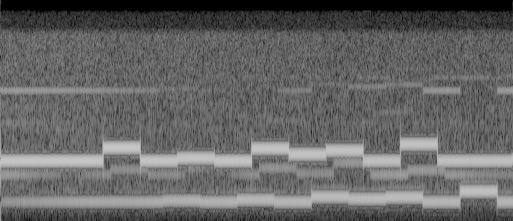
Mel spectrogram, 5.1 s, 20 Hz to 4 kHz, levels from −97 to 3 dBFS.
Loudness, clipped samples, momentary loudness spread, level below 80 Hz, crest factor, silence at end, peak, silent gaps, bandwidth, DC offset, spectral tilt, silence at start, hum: -23 LUFS; under 0.1%; 1 LU; -74 dBFS; 8 dB; 0 s; -14 dBFS; none; 3.6 kHz; under 0.1%; -10 dB/octave; 0 s; none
